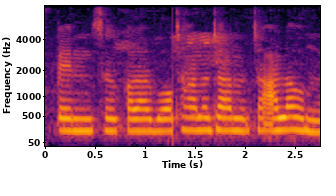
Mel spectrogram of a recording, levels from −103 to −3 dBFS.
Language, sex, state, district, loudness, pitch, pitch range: Telugu, female, Telangana, Karimnagar, -26 LUFS, 230 Hz, 225-235 Hz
